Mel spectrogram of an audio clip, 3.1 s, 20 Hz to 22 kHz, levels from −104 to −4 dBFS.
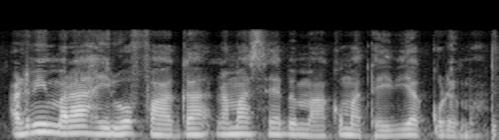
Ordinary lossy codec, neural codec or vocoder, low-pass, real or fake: none; vocoder, 22.05 kHz, 80 mel bands, Vocos; 9.9 kHz; fake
